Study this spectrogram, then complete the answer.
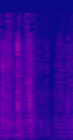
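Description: Thin yellow onion skin paper is handled, giving a short, soft, quiet crinkle of light rustling with no voices.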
